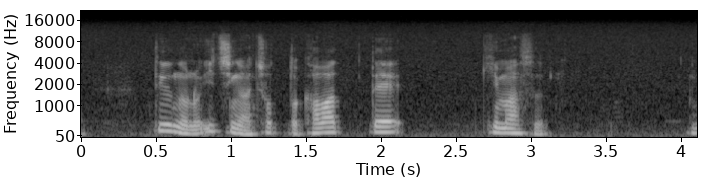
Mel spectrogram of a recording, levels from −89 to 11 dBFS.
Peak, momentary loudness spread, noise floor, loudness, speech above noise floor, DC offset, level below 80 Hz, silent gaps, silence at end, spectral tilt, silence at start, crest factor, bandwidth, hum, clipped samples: -2 dBFS; 10 LU; -50 dBFS; -22 LUFS; 29 dB; under 0.1%; -54 dBFS; none; 0 s; -5.5 dB/octave; 0 s; 22 dB; 15 kHz; none; under 0.1%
